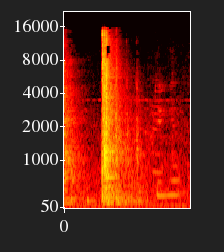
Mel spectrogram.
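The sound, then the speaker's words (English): A door is opened with a single sharp clack, followed by a faint trailing rustle and low background hum. “Hurry up and open the door, please.”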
